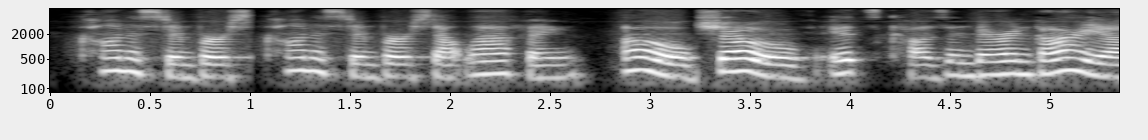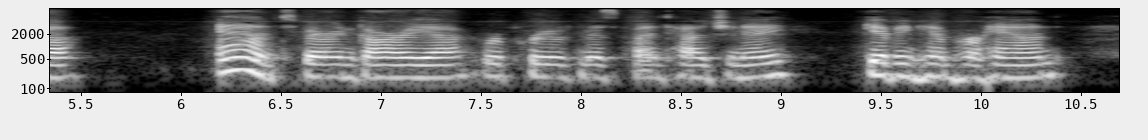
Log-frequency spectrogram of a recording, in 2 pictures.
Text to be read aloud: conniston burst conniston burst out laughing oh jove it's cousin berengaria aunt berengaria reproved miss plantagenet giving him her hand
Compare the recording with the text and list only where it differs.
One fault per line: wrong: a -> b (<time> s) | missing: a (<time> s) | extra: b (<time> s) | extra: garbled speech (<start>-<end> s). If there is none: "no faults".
no faults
